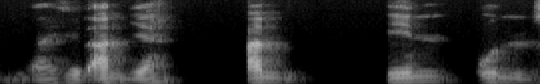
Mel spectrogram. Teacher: ujung lidahnya berada di gusi atas nah itu tapi dekat gigi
